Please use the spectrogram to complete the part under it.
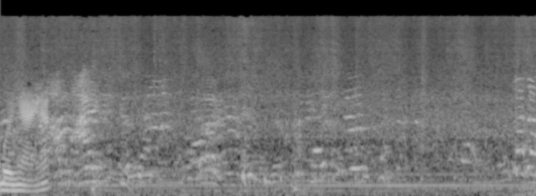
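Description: Several women chatter in the background.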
